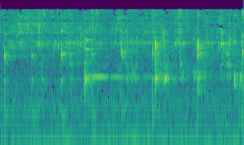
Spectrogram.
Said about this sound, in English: This looks good already. Here we go. We just pour up our glass. Give it a little swirl and a sniff.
